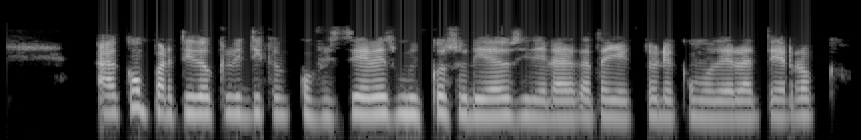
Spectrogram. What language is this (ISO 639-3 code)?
spa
